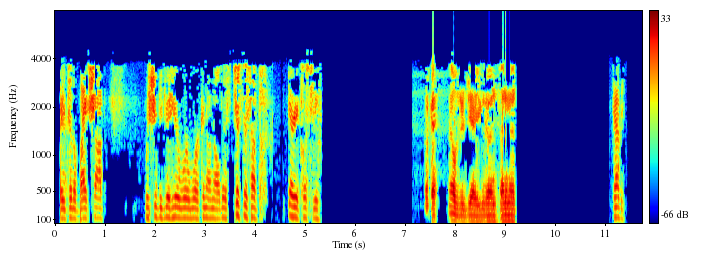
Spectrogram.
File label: Incident Tac 3, scanner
